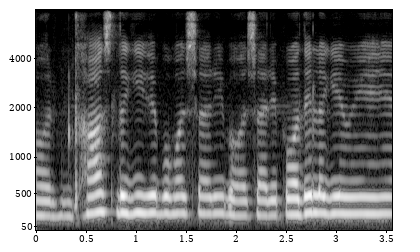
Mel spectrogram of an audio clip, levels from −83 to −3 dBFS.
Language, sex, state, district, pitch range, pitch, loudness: Hindi, female, Uttar Pradesh, Lalitpur, 210-235 Hz, 230 Hz, -15 LUFS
